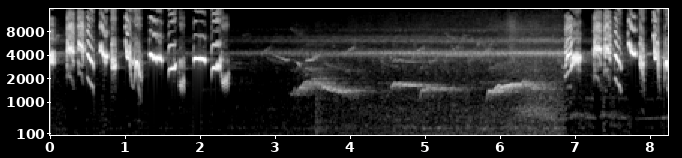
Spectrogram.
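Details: Female oriental magpie-robin singing as a morning lure to get males singing: rapid clusters of sharp whistled chirps, a lull with faint lower whistles and hiss, then another burst of quick bright notes.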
